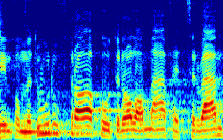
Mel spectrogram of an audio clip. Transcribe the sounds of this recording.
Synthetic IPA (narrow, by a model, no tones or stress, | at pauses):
ɪmfɔmnɑt̪uːɾuːft̪ɾɑːɡod̥̪əɾɔlɑnnæːfhɛtt͡sɛɾʋæːn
